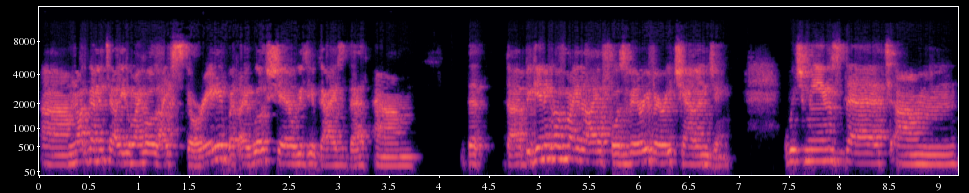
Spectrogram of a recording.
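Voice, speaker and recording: Speaking at a moderate pace, a woman with an Israeli accent has a medium pitch and ordinary pitch variation. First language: Hebrew. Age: 30s. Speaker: network marketing presenter. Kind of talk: sales presentation. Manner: halting.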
